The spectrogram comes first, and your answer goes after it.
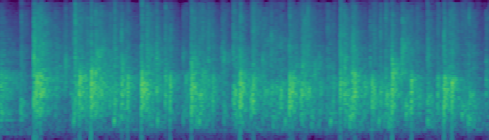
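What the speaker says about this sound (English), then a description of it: "Let's give them a round of applause." Crowd applause for a boxing team being introduced at a press conference, dense rapid claps with sharp individual hits, steady and fairly loud for the whole stretch with no talk.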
